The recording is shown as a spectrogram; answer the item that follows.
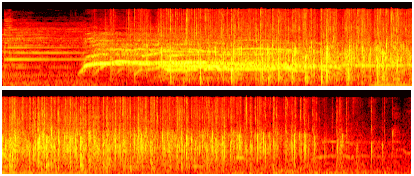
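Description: The last ringing notes of the mallet percussion die away, then about a second in an audience breaks into clapping and cheering, with whoops over the clapping. The applause fades near the end.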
